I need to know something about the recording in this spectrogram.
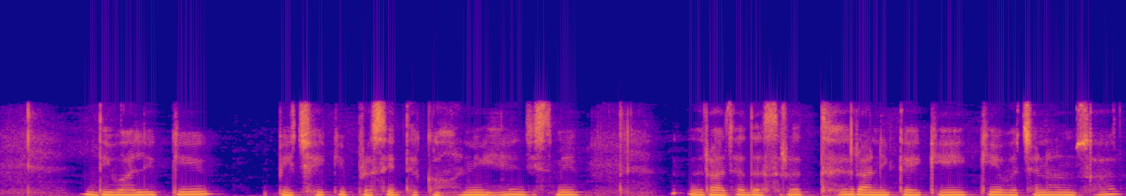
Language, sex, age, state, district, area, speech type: Hindi, female, 18-30, Uttar Pradesh, Jaunpur, urban, spontaneous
